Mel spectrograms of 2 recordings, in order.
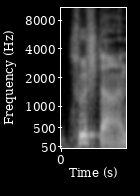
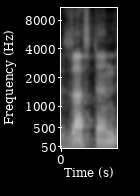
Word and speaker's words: Zustand: so this is a React app, but I'm using a Zustand (German pronunciation) or a Zustand, if you prefer store to manage the state of the app.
